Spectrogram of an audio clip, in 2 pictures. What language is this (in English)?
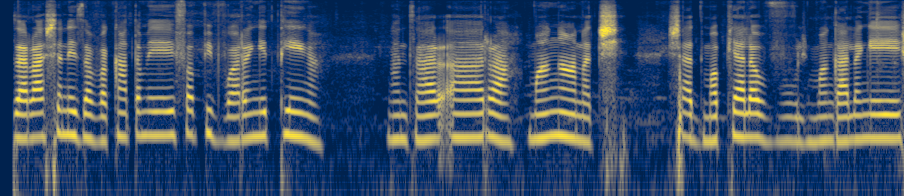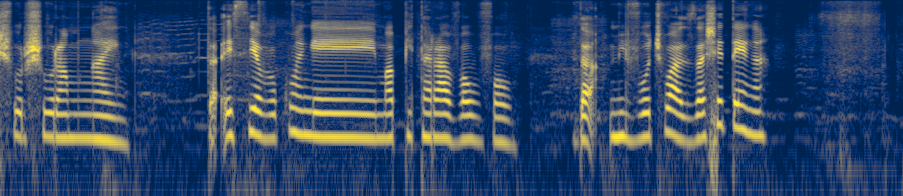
Tesaka Malagasy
